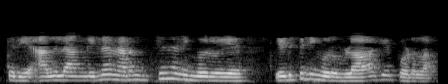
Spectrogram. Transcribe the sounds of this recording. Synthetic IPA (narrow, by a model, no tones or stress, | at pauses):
sɐɾija̰ʔɐðɪlɐŋɡɐenːɐnɐɽɐnd̪it͡ɕːɯnːɐniːŋɡɐoɾu | eɽɯt̪ːɨniːŋɡɐoɾɯʋɭaːɣeːpːoːɽɐlã̰ːm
